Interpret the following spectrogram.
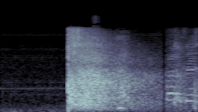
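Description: A single loud gunshot about a second in, its report trailing off over about a second.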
